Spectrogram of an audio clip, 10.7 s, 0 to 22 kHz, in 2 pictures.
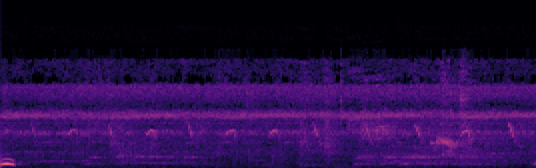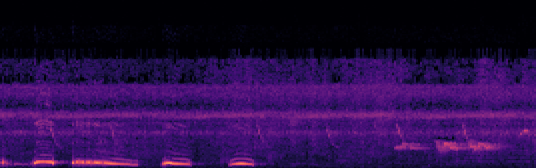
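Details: Spotted dove singing in the "kuk 2" style, played as a lure to stir young birds into calling. After a quiet start comes one phrase: a short rising note, a long wavering coo falling at the end, then two clipped hooked notes. Faint chirps sound around it.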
